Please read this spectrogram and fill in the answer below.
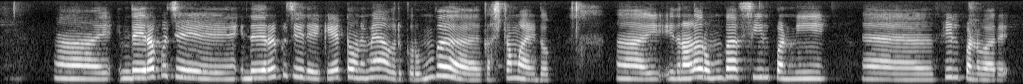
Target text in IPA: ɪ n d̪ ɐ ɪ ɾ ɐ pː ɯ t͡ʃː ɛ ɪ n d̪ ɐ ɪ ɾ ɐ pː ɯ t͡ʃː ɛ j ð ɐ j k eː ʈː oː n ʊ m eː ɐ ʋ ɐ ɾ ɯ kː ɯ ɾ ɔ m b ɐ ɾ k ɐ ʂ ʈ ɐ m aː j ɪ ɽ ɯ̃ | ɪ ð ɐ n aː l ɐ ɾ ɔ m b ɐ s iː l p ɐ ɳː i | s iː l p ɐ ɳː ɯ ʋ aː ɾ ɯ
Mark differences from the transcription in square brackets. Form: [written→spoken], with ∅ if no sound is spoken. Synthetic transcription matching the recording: ɪ n d̪ ɐ ɪ ɾ ɐ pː ɯ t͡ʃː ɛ ɪ n d̪ ɐ ɪ ɾ ɐ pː ɯ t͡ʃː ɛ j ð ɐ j k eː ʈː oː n [ʊ→ɯ] m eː ɐ ʋ ɐ ɾ ɯ kː ɯ ɾ ɔ m b ɐ [ɾ→∅] k ɐ ʂ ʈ ɐ m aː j ɪ ɽ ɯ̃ | ɪ ð ɐ n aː l ɐ ɾ ɔ m b ɐ [s→f] iː l p ɐ ɳː i | [s→f] iː l p ɐ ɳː ɯ ʋ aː ɾ ɯ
